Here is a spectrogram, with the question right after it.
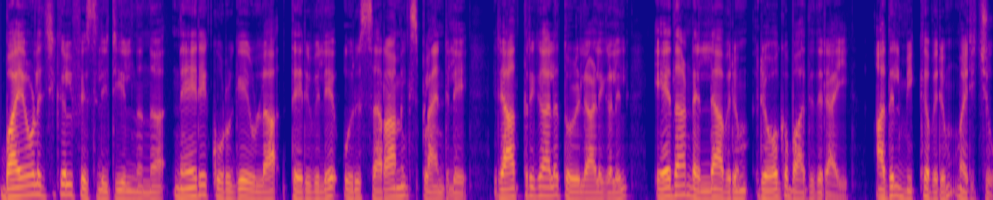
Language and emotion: Malayalam, neutral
